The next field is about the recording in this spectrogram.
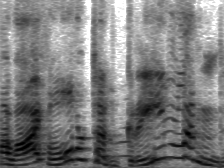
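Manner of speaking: leprechaun-like put-on accent. Finishing a line in a put-on accent: attempted Scottish accent. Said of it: "I don't think that was a Scottish accent".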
